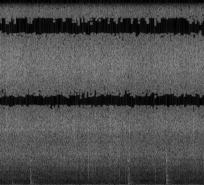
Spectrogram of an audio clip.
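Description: Diced potatoes, onions and carrots sizzling steadily in a stainless steel frying pan on high heat, stirred with a wooden spoon that knocks against the pan three times.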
